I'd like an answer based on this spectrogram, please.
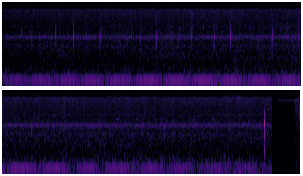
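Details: Steady low mechanical hum with a faint high tone runs for eleven seconds, then cuts to near silence before a sharp click at the end.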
